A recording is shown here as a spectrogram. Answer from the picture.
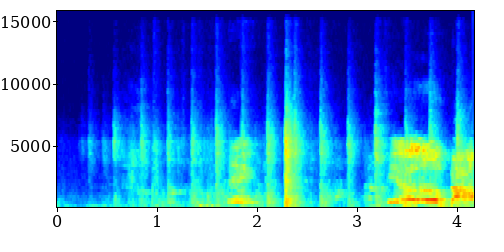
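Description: Light clicks, then a single sharp thump a little past halfway, followed near the end by a child's loud, wordless vocal sound.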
